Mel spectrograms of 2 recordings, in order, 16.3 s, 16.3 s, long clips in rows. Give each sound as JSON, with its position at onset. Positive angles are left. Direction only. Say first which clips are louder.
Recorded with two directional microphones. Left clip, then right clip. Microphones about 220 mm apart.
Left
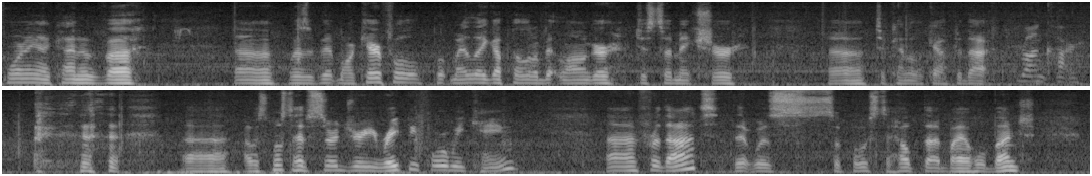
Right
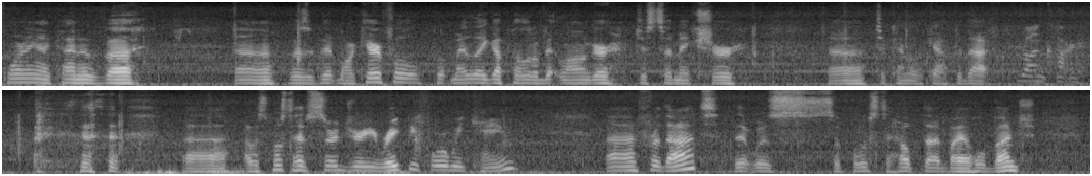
{"t": 0.0, "sound": "speech", "louder": "right 1 dB", "side_deg": 5}
{"t": 7.6, "sound": "speech", "louder": "left 1 dB", "side_deg": 20}
{"t": 8.4, "sound": "speech", "louder": "right 1 dB", "side_deg": 5}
